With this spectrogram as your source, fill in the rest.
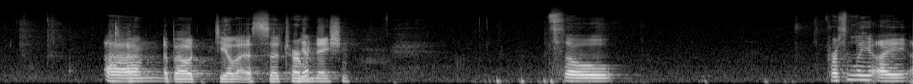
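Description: A man speaks into a microphone, heard through a loudspeaker in a room.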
